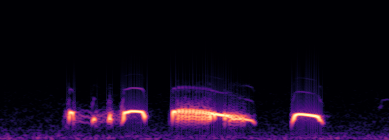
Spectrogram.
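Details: Spotted dove (Spilopelia chinensis), coo call.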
